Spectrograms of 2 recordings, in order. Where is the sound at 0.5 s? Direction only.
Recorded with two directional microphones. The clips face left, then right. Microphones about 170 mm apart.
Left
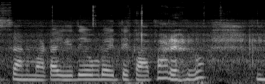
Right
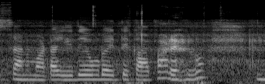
5° left (ahead or behind).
